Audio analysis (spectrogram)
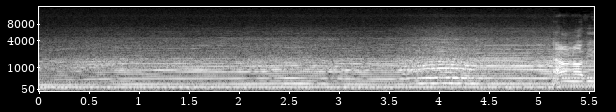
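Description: A 2018 Polaris Axys 800 snowmobile engine with a Bikeman Stage 4 build runs hard on a dyno indoors, giving a loud, steady buzzing drone whose pitch climbs slightly before cutting off abruptly near the end.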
